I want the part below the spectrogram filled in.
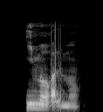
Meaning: immorally
- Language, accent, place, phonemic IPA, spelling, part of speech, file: French, France, Lyon, /i.mɔ.ʁal.mɑ̃/, immoralement, adverb, LL-Q150 (fra)-immoralement.wav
